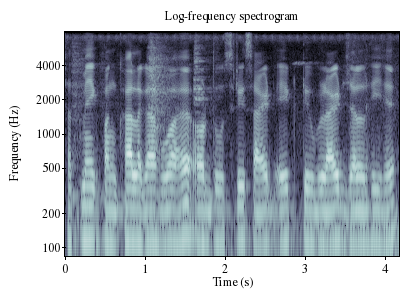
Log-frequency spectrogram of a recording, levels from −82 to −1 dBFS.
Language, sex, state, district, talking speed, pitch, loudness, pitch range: Hindi, male, Uttar Pradesh, Lucknow, 200 wpm, 110 Hz, -18 LUFS, 105-110 Hz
